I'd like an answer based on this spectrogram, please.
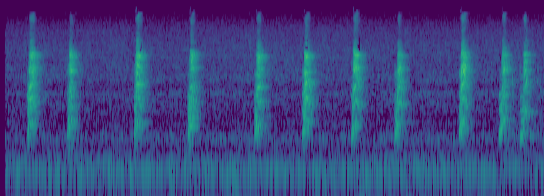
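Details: A meerkat on its second day in a new home gives sharp, dog-like barks, repeated roughly once a second over a steady low hum.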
